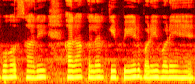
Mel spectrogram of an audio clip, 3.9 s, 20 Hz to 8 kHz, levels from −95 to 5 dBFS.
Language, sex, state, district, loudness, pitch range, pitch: Hindi, female, Jharkhand, Ranchi, -15 LUFS, 180-190 Hz, 185 Hz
